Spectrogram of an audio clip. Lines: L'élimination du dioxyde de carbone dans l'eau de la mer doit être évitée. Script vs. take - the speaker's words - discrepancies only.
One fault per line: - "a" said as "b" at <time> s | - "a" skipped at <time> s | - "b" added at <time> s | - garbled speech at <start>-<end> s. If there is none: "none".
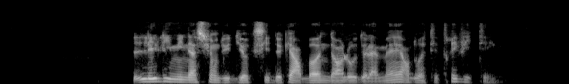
none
